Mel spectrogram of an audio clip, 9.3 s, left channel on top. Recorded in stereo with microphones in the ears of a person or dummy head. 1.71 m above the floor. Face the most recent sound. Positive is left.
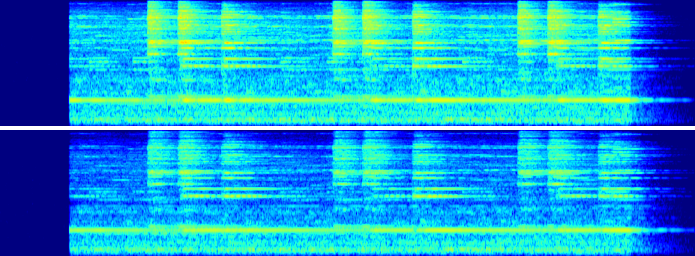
turn(degrees=45)  # may be behind; listen again after turning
